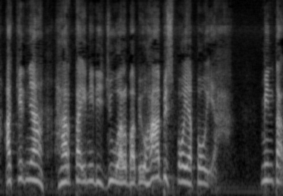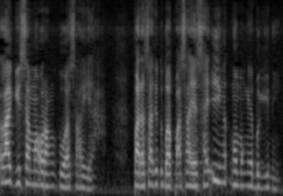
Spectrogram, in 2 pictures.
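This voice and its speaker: A man preaching a live worship sermon, joking with the congregation and swinging from quiet asides to shouted emphasis. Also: high voice, steady tone, moderate pace, creaky. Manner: addresses the congregation directly and often. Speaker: pastor.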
